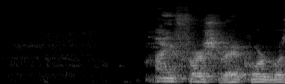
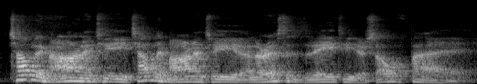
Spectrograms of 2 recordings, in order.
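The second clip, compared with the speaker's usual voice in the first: hammed-up stage Irish greeting; playful, over-the-top Irish brogue; Irish phrase; 5 dB louder than usual. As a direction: put on a mock Irish lilt, loud at the start. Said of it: "That's about as much Irish I can go".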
